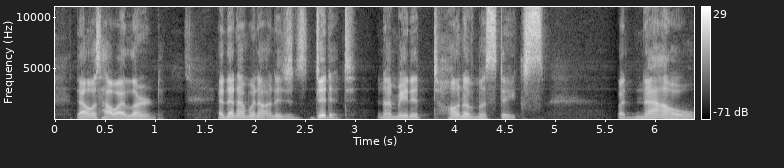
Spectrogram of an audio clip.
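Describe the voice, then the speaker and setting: A man with a non-native accent talks at a medium pitch in a dark, mellow tone. His intonation is lively, and the recording is very clean with a silent background. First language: not English. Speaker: real estate investor and finance content creator. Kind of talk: interview talk about personal finance.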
